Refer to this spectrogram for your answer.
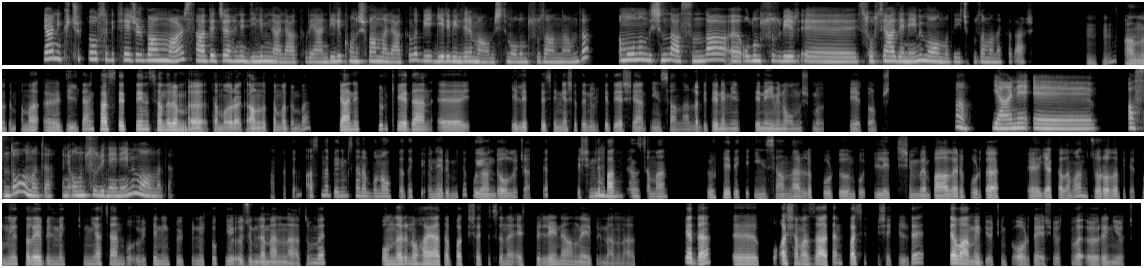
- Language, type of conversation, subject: Turkish, advice, Büyük bir hayat değişikliğinden sonra kimliğini yeniden tanımlamakta neden zorlanıyorsun?
- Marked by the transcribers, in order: tapping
